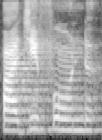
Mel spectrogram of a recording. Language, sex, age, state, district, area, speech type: Goan Konkani, female, 18-30, Goa, Murmgao, rural, spontaneous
